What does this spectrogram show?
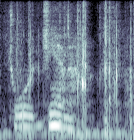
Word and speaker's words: Georgiana: George plus Anna. Georgiana.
